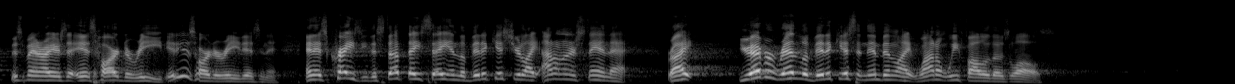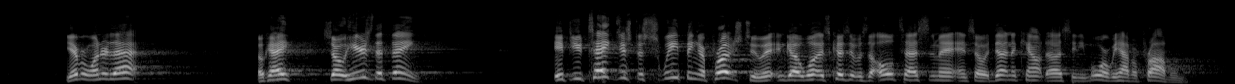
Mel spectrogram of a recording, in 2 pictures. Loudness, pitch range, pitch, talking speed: -27 LUFS, 195-275 Hz, 230 Hz, 210 wpm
